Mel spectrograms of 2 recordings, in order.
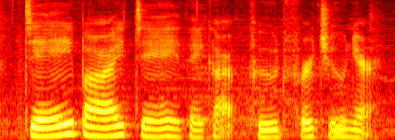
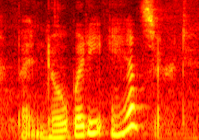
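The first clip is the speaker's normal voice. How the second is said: plain reading voice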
